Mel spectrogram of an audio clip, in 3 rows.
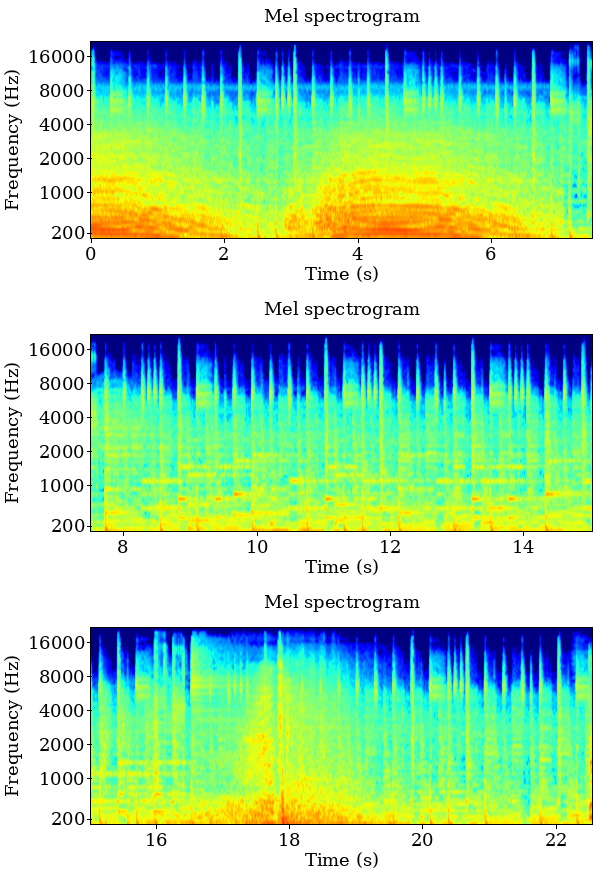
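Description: Genesis GV70 sports trim with a 3.5 liter twin turbo V6 and 8-speed transmission accelerating hard, the engine note climbing loudly through gear changes with a deep surging roar heard from inside the car, peaking near the end.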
